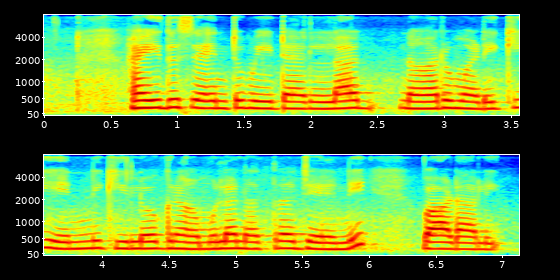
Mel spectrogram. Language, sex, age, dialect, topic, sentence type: Telugu, female, 18-24, Telangana, agriculture, question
